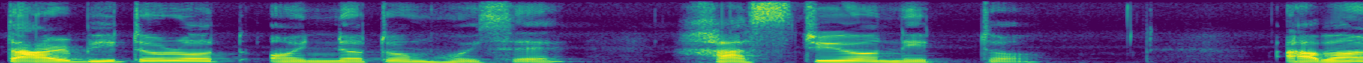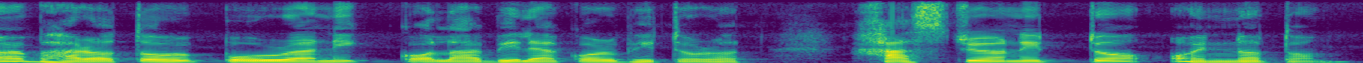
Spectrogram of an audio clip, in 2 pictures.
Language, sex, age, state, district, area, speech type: Assamese, male, 18-30, Assam, Sivasagar, rural, spontaneous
